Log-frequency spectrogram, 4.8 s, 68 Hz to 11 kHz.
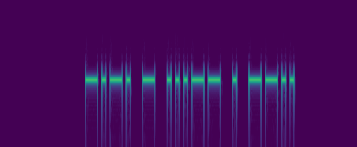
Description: Morse code, heard as a keyed tone, about 22 wpm, 700 Hz. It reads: CT3EZ
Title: DXCC-100 Call Signs - 5 Characters - Repeated 3x - 22wpm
